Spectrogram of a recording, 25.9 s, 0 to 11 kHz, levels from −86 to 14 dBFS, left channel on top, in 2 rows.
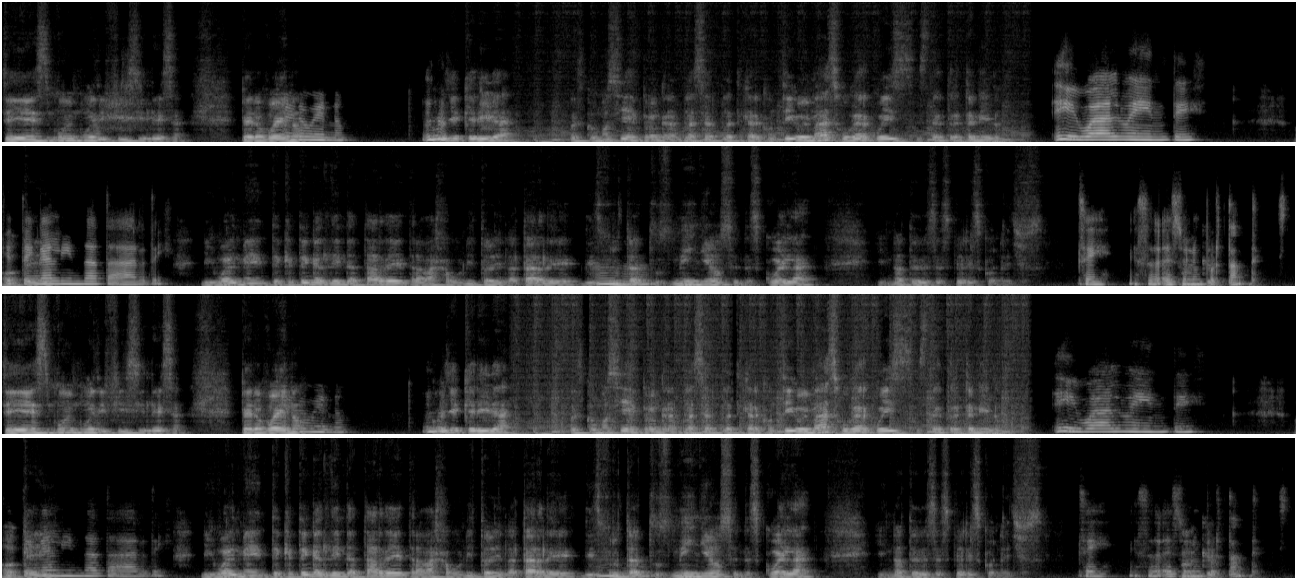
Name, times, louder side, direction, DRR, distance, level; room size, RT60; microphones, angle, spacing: voice 1, 0.0-3.1 4.3-5.1 5.7-10.0 12.9-13.5 14.7-23.3 24.7-25.1, right 1 dB, 20° right, 0.4 m, -29 dB
voice 2, 0.9-1.2 2.8-3.4 4.2-4.4 4.8-4.9 10.5-11.9 13.0-14.5 18.8-19.5 23.7-24.0 24.3-25.5, left 4 dB, 50° left, 0.3 m, -30 dB
sound 1, 5.1-10.3, right 4 dB, 75° right, 0.4 m, -41 dB
2.8 x 2.5 x 3.0 m
head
